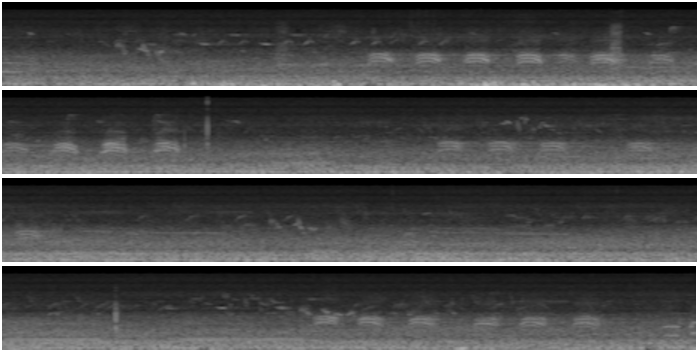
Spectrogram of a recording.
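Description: A bird calling in bouts of quick, repeated short notes, about two or three a second, coming three times, over a steady low rumble.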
